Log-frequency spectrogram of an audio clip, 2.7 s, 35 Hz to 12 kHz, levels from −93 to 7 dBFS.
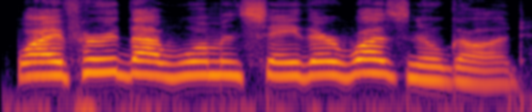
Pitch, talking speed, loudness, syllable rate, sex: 225 Hz, 225 wpm, -18 LUFS, 5.2 syllables/s, female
